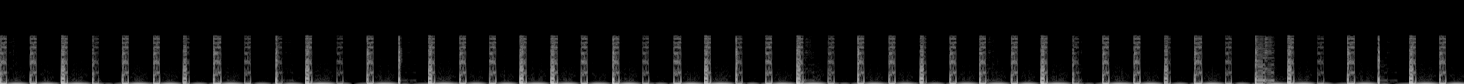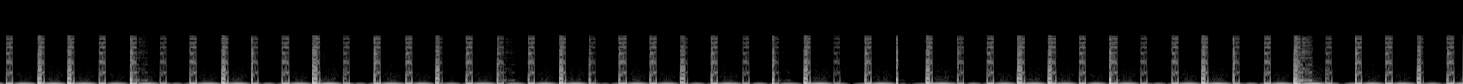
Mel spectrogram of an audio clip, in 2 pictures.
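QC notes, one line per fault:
throughout: clock drift between sender and receiver. The sending clock runs about 3% slow against the receiver, so the jitter buffer keeps draining and the receiver has to stretch the audio to stay fed. The result is a faint, persistent unsteadiness in pacing rather than any single obvious event. On a spectrogram, with the G.711 band ending at 4 kHz, events sit slightly further apart in time than they should, and there is no steady pitch shift.
0.55–29.13 s: repeated timing corrections. Across this whole span the receiver inserts short repeated slivers of audio at uneven intervals, all in the lengthening direction, running the material at about 97% speed and adding roughly a second in total. Each repair is small, so if it is heard at all, it comes across as a brief hiccup or stumble in rhythm. On a waveform, short stretches appear duplicated at irregular points, and on a spectrogram, transients are slightly smeared or doubled where the patches join.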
